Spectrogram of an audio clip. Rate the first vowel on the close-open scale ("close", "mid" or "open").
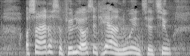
open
